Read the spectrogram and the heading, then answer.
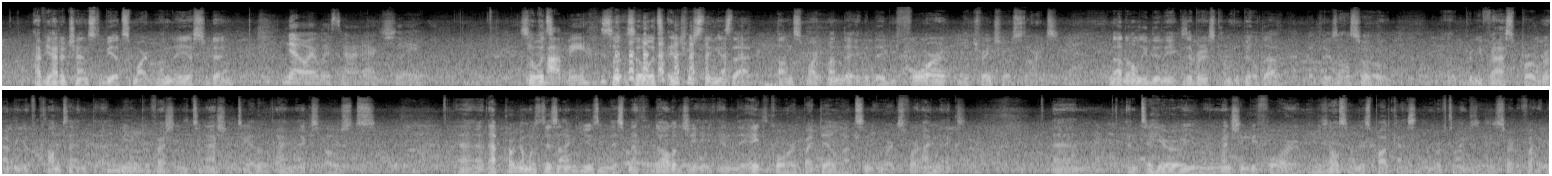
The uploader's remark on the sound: Live from #IMEXAmerica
